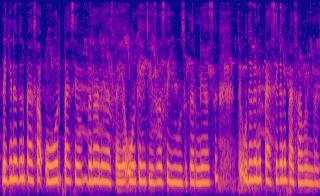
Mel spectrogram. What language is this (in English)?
Dogri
